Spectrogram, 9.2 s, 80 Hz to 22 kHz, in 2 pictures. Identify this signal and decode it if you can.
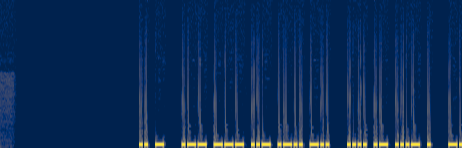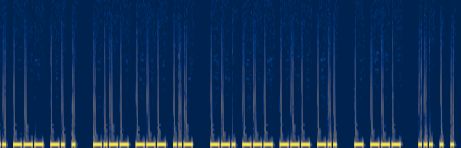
Morse code, heard as a keyed tone, about 46 wpm, 700 Hz. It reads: IT WOULD HAVE DONE YOU GOOD TO SEE
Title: Sentences from Top 1000 Words - Review Part 2 - 45wpm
